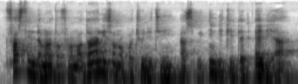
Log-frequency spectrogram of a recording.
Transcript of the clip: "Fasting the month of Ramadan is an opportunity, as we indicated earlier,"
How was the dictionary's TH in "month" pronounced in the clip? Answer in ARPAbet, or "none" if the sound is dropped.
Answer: T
